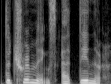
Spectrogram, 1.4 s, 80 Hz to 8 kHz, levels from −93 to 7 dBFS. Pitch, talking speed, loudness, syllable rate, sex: 210 Hz, 175 wpm, -17 LUFS, 5.0 syllables/s, female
